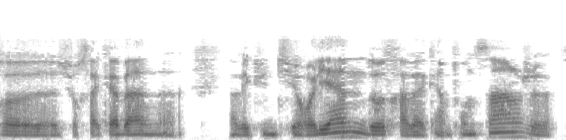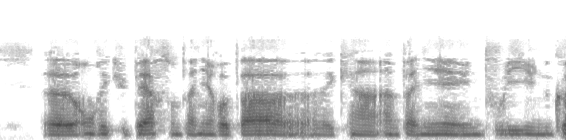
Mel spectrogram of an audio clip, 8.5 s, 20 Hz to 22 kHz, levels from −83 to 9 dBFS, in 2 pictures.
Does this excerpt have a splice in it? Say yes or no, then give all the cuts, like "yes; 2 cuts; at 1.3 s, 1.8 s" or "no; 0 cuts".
no; 0 cuts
